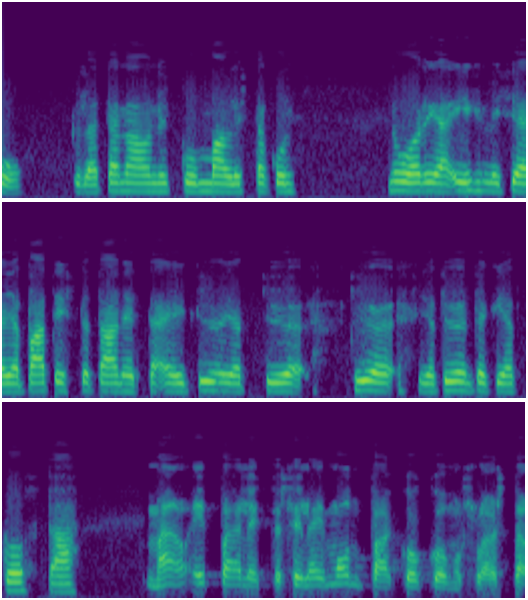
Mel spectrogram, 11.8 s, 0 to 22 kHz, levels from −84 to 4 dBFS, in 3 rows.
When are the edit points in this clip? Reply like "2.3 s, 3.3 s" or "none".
8.9 s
